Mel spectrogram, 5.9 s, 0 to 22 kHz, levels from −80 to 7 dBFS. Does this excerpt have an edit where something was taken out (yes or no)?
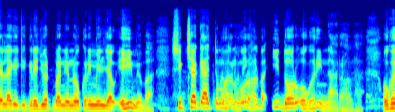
yes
